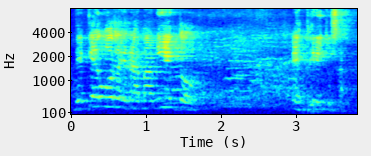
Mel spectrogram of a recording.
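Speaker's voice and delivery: loud preaching question; preaching call. Acted. Priest rousing the congregation, loud.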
